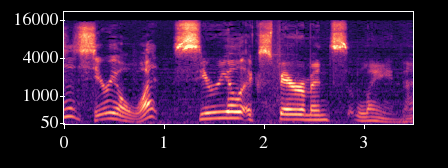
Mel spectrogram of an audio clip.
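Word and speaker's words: Lain: Tell Jay to watch Serial Experiments Lane. Never even heard of that. Serial Experiments Lane? And Lane is spelled L-A-I-N.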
